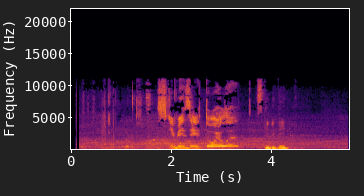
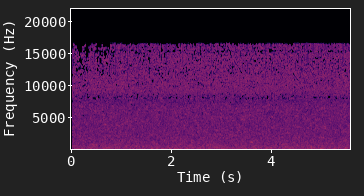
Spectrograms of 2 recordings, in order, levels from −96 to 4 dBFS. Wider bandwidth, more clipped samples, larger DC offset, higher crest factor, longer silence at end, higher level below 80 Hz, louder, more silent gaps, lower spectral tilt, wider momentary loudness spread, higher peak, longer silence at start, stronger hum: second, 11.5 kHz vs 17 kHz; neither; neither; about the same, 18 dB vs 14 dB; first, 0.9 s vs 0 s; second, -76 dBFS vs -70 dBFS; first, -21 LUFS vs -46 LUFS; neither; first, -4 dB/octave vs -1.5 dB/octave; first, 19 LU vs 1 LU; first, -6 dBFS vs -36 dBFS; first, 0.2 s vs 0 s; neither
